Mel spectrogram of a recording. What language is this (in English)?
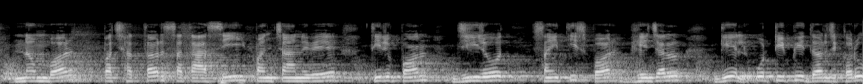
Maithili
